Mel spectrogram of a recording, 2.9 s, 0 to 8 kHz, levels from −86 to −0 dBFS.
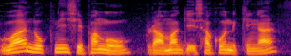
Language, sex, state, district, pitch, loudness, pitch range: Garo, male, Meghalaya, West Garo Hills, 125 Hz, -17 LUFS, 115-145 Hz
